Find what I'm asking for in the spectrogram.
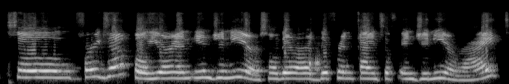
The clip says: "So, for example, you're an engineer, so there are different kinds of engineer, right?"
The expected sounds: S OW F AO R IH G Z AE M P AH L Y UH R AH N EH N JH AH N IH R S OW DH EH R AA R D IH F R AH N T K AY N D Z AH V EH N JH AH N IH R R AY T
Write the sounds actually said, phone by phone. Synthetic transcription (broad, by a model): S OW F AO R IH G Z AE M P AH L Y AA R AH N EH N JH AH N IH R S OW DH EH R AA R D IH F R AH N T K AY N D S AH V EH N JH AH N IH R R AY T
